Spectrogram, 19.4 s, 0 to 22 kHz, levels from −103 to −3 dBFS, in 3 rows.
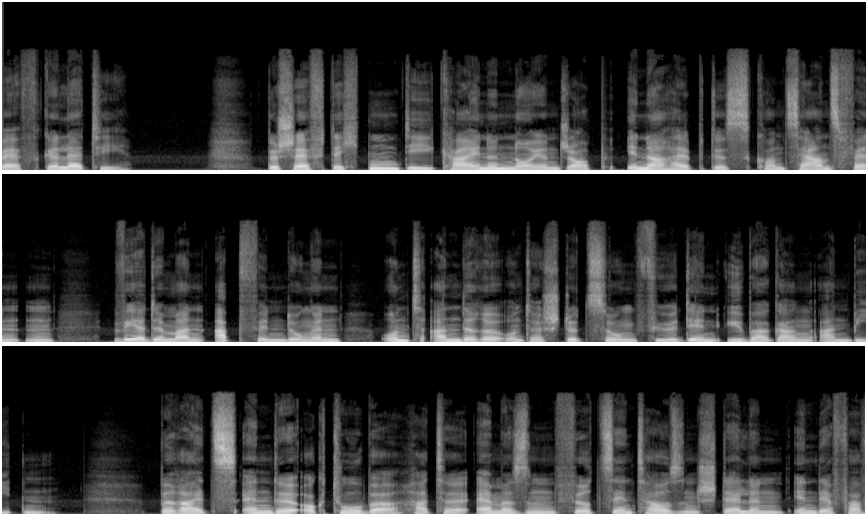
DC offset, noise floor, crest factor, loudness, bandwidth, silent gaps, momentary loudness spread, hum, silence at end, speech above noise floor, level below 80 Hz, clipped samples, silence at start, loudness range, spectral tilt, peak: under 0.1%; -74 dBFS; 18 dB; -26 LUFS; 16 kHz; none; 8 LU; none; 0 s; 48 dB; -68 dBFS; under 0.1%; 0 s; 3 LU; -5 dB/octave; -8 dBFS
